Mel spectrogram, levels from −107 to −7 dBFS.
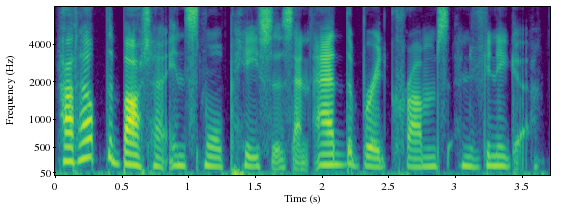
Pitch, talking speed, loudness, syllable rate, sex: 175 Hz, 225 wpm, -23 LUFS, 5.4 syllables/s, female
